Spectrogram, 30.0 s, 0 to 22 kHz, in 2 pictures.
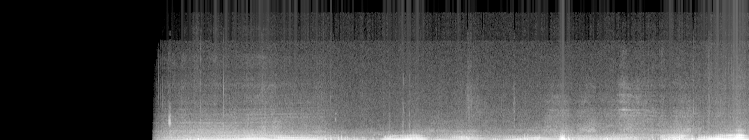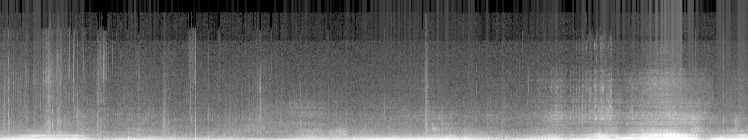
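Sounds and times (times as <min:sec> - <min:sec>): car engine revving: 0:03.1 - 0:29.9.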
